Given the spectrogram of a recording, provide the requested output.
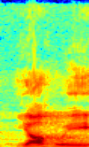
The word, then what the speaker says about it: Yahweh: hi nahi this is okay vin hi chu pronunciation chu Yahweh hi ti jong hi vin hi chu Yahweh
